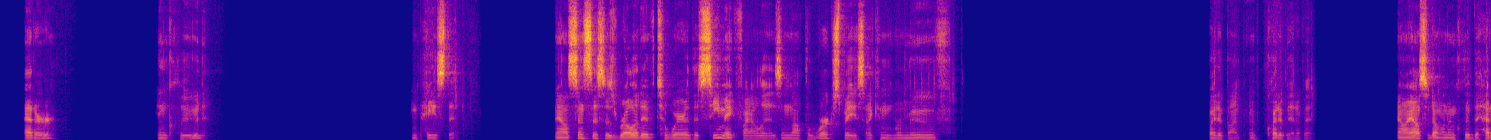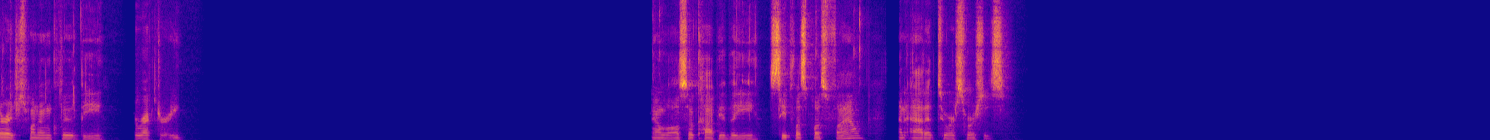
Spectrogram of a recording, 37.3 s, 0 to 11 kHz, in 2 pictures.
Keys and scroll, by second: 4.6 ctrl+v, 5.5 Home, 10.6 shift+Right, 11.9 ctrl+shift+Right, 13.4 Delete, 13.8 Delete, 16.2 End, 18.2 ctrl+shift+Left, 18.9 ctrl+shift+Left, 19.0 ctrl+shift+Right, 20.4 Delete, 21.4 Home, 21.5 Home, 23.0 shift+Down, 23.5 ctrl+c, 36.7 Home, 37.0 ctrl+v.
